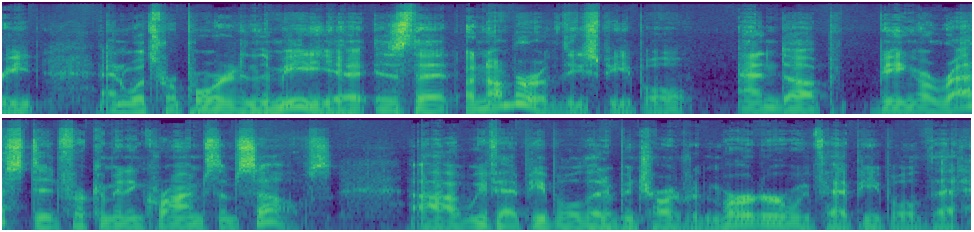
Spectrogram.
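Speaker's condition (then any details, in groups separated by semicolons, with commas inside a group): No condition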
